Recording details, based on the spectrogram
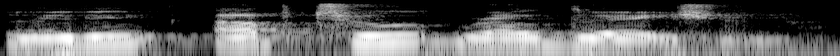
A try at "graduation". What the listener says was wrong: Now, with the word, with the D sound here, okay, you don't want to touch your tongue to your teeth saying gradu. It's gradu. It's a J sound.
